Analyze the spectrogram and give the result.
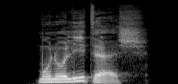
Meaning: monolithic
- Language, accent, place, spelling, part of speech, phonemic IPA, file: German, Germany, Berlin, monolithisch, adjective, /monoˈliːtɪʃ/, De-monolithisch.ogg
